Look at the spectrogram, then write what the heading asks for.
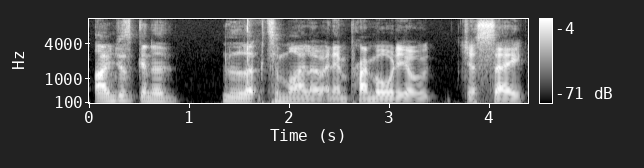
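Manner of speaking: ordinary delivery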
